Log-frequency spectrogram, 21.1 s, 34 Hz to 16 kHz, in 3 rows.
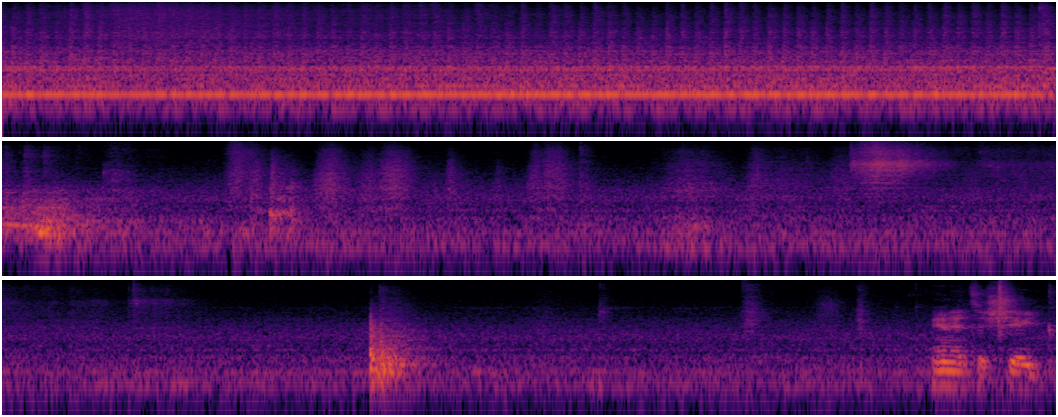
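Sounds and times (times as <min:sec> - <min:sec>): seed cleaner humming: 0:00.0 - 0:07.9.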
